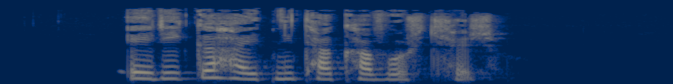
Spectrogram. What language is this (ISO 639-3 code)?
hye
